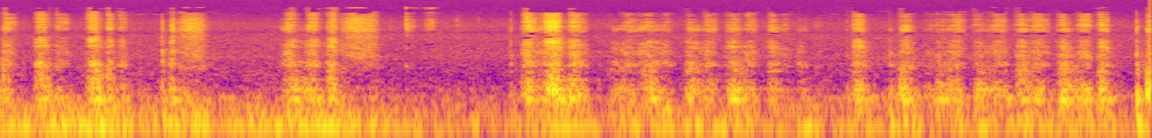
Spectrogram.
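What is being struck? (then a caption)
Metal pen nib on a paper notebook sheet. A metal fountain pen nib scratches across a squared paper notebook page lying flat on a desk as a hand writes. Quiet, rapid, bright scratchy strokes come in quick bursts over a low, steady rumble, each stroke dying away almost instantly.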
